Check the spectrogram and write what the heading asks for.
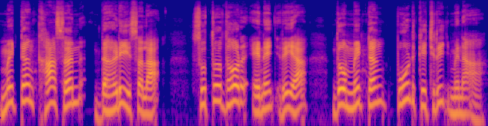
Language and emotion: Santali, neutral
